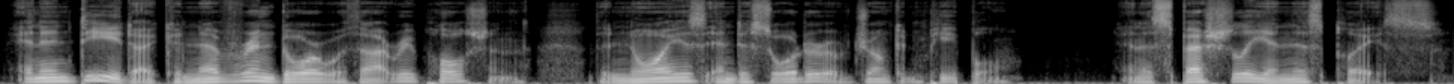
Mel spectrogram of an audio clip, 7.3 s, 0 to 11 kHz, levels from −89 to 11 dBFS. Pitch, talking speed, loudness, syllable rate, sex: 115 Hz, 165 wpm, -20 LUFS, 5.6 syllables/s, male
